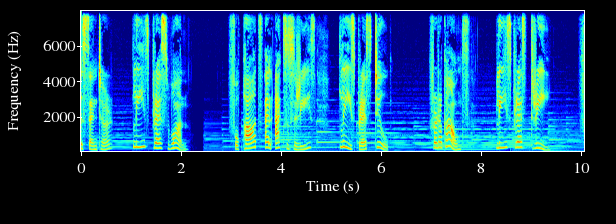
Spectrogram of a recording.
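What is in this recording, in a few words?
IVR English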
